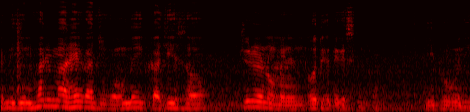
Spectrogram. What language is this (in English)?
Korean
